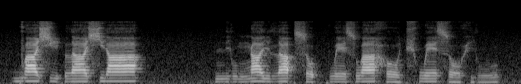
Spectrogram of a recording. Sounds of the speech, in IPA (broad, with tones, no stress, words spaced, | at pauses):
ɡwa˧ɕi˨ʔ la˧ɕja˦ | n̪ju˨˩ ŋa˥˧jla˦ʔso˨ʔ kwe˧swa˦ ho˨˩t͡ɕʰwe˦ so˨˩hju˨˦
